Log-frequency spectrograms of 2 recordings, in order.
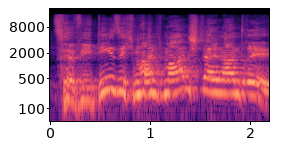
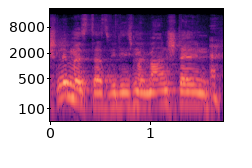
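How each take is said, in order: First: High-pitched mother's grumble; exasperated mother. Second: Said in the usual way. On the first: A narrator's reading. Mother to son about the grandparents, exasperated.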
